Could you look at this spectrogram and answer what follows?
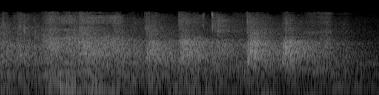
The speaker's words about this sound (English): You can sit down. Let's give these two another big clap. Thank you very much.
